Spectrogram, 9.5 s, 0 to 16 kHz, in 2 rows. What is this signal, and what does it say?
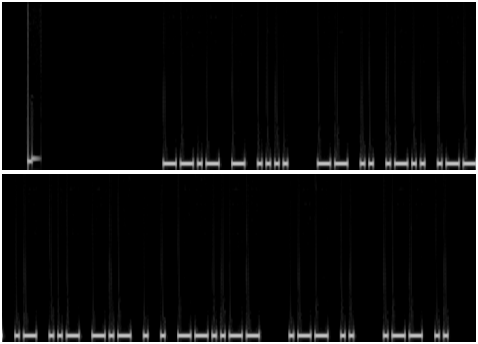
Morse code, heard as a keyed tone, about 28 wpm, 700 Hz. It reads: QTH MILWAUKEE, WI WI
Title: K1USN SST QSO Practice 28wpm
